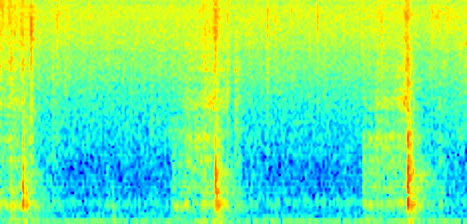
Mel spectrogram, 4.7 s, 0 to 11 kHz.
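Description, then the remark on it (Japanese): A knife cuts through a carrot on a cutting board in three sharp, crisp chops spaced about two seconds apart, with a low steady background hum and no talking. The carrot is halved, quartered lengthwise, then sliced in a ginkgo-leaf (ichou-giri) style while cooking. “人参を切っていきましょうまず半分に割ってですねさらに半分に割ってで4分の1に割ってですねでいちょう切り的な感じで切っていきます”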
